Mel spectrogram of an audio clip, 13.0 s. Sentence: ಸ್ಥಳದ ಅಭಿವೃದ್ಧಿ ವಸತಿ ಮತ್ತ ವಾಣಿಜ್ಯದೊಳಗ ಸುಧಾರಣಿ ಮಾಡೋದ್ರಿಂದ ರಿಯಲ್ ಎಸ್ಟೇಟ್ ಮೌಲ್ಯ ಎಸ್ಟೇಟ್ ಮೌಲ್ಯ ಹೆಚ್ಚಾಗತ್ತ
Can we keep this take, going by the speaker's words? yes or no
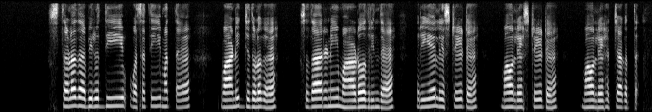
yes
